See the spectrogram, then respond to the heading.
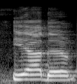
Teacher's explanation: দালে সাকিন কলকলা করে পড়তে হবে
